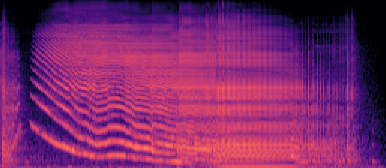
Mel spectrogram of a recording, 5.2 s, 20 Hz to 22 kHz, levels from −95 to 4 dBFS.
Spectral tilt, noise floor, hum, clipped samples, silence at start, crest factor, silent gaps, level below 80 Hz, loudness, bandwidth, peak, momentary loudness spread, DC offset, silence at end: -2 dB/octave; -46 dBFS; none; under 0.1%; 0 s; 20 dB; none; -42 dBFS; -24 LUFS; over 20 kHz; -6 dBFS; 13 LU; under 0.1%; 0.15 s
